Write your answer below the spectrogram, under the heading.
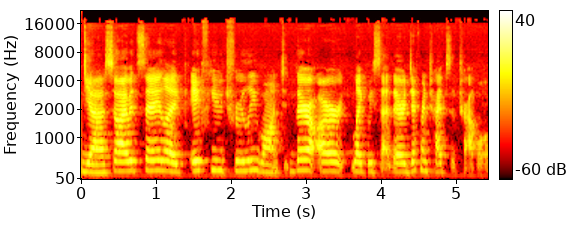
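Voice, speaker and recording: With an American accent, a woman uses a normal speaking voice at a moderate pace and fairly even intonation. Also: fairly high pitch for a woman, hardly any pauses. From US Midwest, Chicago suburbs. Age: 20s. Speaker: solo traveler. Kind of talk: interview.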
